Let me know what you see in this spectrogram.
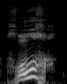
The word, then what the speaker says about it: Hella: And he goes, Oh, you mean Hola? I'm like, Okay, yeah, that's where I'm going. Hola. it's pronounced H E L L A. And he said, Oh, yeah, yeah, that, that, that part you have to do like a Hola.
